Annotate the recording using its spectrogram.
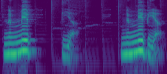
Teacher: Can you hear that second syllable is the stressed one?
